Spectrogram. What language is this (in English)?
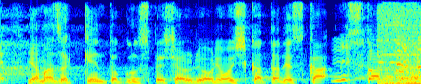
Japanese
